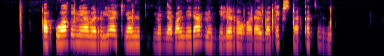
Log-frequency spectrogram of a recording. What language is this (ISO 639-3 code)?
eus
